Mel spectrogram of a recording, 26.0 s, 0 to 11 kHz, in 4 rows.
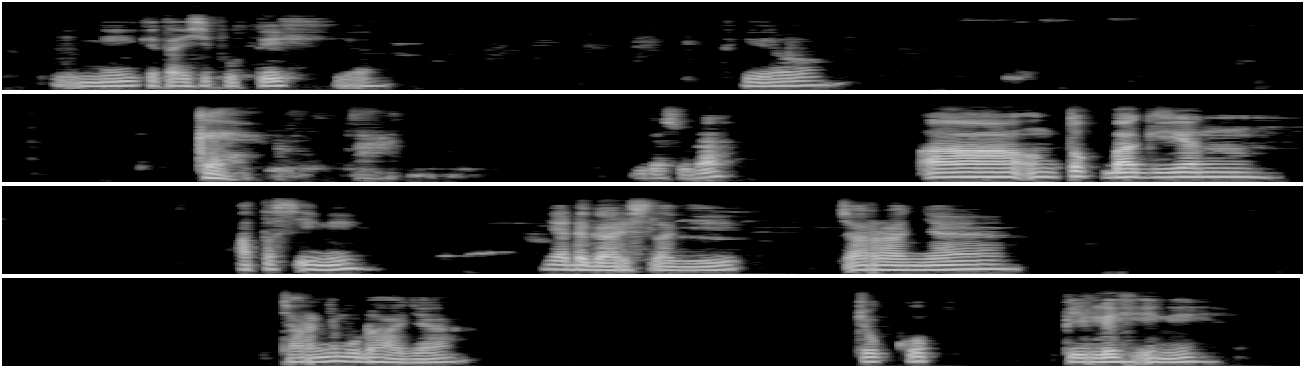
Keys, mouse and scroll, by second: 6.5 ctrl+d.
